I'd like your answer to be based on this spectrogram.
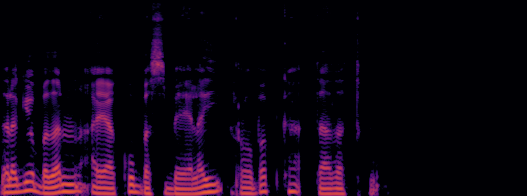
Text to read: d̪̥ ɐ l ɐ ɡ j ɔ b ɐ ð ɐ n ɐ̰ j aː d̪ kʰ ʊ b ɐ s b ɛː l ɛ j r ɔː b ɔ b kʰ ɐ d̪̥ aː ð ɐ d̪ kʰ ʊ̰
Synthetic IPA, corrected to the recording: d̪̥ ɐ l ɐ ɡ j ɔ b ɐ ð ɐ n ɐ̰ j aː kʰ ʊ b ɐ s b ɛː l ɛ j r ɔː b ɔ b kʰ ɐ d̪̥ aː ð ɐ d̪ kʰ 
